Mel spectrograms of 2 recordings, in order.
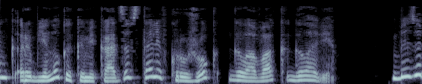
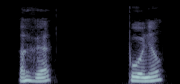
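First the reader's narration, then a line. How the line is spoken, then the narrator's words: Snorting. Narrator (Russian): хмыкнул Рыбьенок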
